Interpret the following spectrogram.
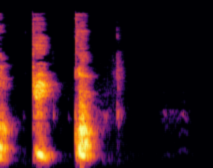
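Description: A man's voice making three short, loud non-word vocal bursts in quick succession within the first second, each louder than the last, with a brief faint fourth one just after.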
